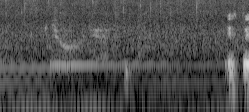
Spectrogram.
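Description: Soft, steady rain patters in the background under a low sustained hum, and a couple of louder drips or splashes land near the end.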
